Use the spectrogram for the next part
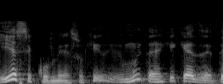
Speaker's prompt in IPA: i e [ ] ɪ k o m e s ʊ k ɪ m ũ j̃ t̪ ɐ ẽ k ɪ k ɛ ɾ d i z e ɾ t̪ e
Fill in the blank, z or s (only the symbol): s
